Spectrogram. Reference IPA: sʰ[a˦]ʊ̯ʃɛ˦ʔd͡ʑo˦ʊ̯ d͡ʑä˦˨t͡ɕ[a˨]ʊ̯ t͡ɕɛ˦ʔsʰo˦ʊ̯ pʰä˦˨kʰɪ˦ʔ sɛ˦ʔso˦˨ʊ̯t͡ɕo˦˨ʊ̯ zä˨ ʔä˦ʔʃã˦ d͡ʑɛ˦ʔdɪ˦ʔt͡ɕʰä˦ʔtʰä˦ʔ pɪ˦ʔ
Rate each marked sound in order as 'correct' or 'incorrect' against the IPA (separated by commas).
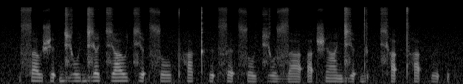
incorrect, incorrect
